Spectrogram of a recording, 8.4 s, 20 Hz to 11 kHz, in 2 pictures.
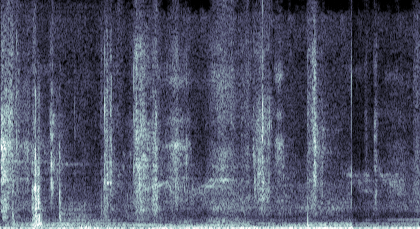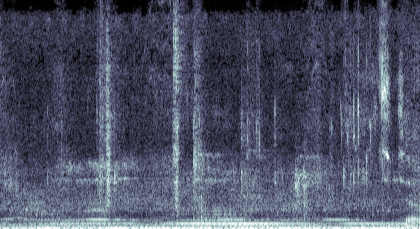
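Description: A 2015 Harley-Davidson Street Glide with a Dancing Hines exhaust rumbles in a continuous deep, throbbing idle, close and loud, with clattery mechanical ticks over it and no talk.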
